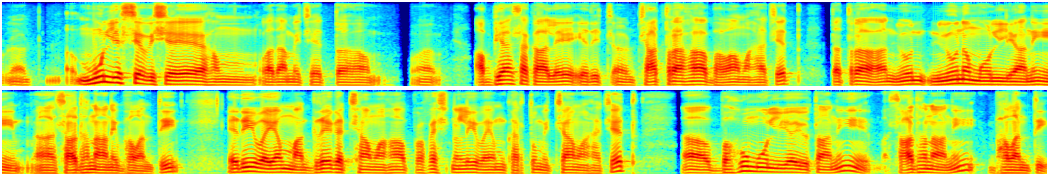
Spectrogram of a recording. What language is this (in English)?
Sanskrit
